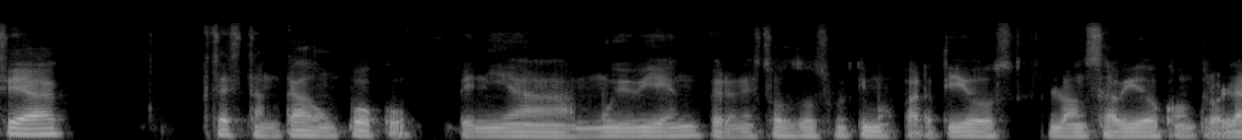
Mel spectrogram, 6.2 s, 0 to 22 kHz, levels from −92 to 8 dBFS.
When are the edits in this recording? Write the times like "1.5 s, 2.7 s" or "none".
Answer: 2.2 s, 5.1 s

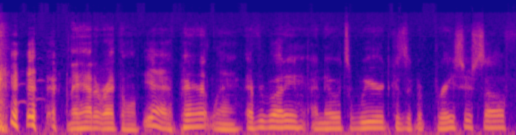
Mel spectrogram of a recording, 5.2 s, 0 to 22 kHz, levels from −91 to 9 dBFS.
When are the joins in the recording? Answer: 1.4 s, 2.4 s, 4.2 s

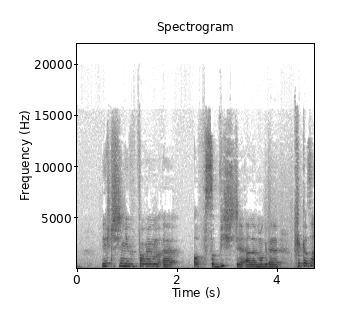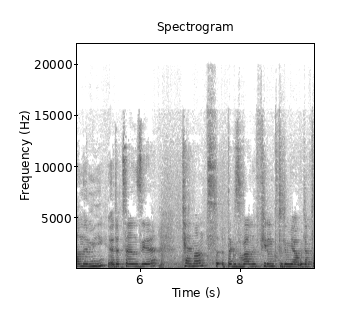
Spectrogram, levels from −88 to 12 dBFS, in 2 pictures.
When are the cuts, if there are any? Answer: 3.8 s

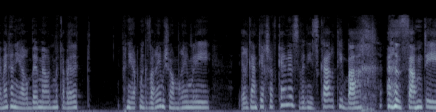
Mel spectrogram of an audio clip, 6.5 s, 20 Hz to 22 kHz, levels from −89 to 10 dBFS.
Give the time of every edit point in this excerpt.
none

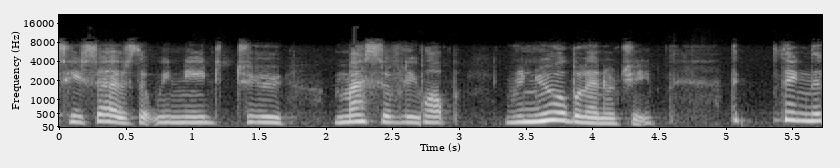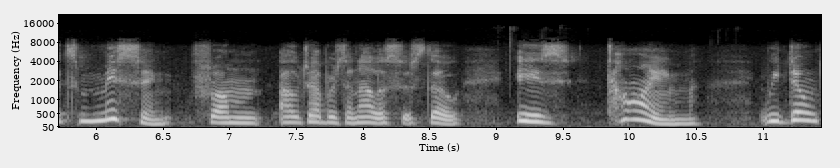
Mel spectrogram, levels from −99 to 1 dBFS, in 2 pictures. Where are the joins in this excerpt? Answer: 2.7 s, 5.4 s, 7.3 s

